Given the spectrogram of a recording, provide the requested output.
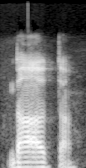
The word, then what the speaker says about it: daughter: Daughter. That's right. The GH is silent. Daw. Daughter. Daughter.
